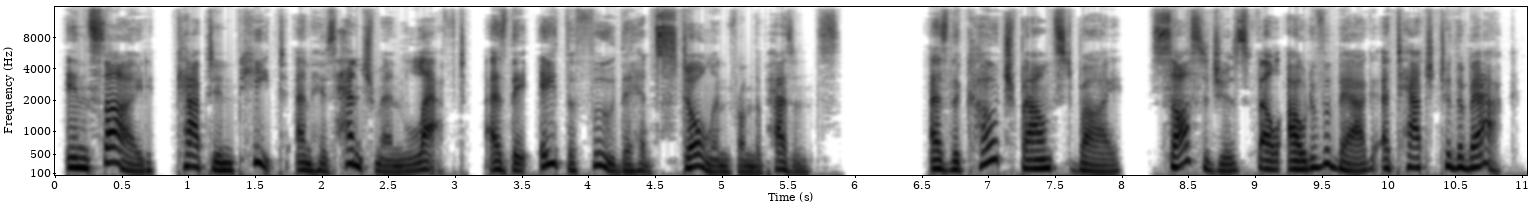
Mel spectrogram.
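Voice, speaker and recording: A woman reading a children's read-along story in an expressive, scripted storytelling style. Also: on the low side, unhurried, no echo, clean studio sound. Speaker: storybook narrator.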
